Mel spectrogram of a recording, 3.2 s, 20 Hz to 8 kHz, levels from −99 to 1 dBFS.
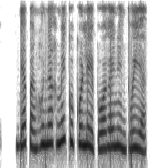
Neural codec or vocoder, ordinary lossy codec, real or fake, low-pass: none; Opus, 32 kbps; real; 7.2 kHz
